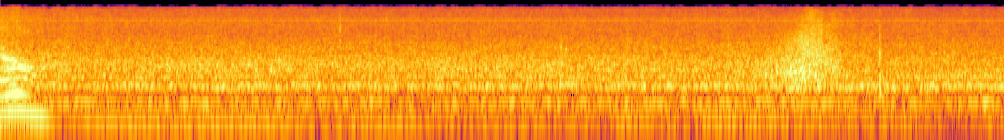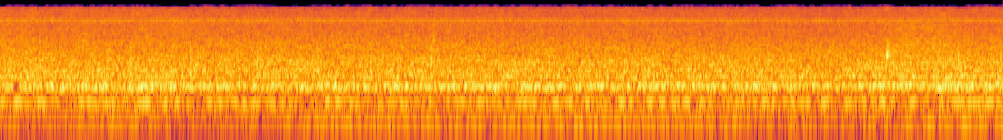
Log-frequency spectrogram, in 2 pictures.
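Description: Faint, steady buzzing of a honey bee colony disturbed during a hive cut-out, with loose bees flying around the hive box. About four seconds in there is a brief rustle.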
